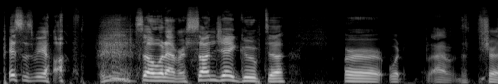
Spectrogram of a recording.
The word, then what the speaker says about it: Sanjay: Yeah, Sanjay, I found out is the correct pronunciation of his name, Sanjay.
